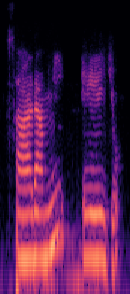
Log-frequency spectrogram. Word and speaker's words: 사람이에요: Aquí de la misma manera, pues la M que está en este caso se combina con la I que sigue. 사람이에요.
